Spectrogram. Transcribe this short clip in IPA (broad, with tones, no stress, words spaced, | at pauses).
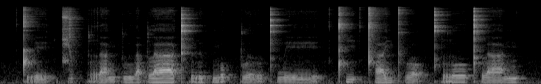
treː˨˩k̚t͡ɕo˦˥k̚pra˦˥ŋ plu˧a̯plaː˥˩kʰrɯ˦˥k̚ ŋo˥˩k̚ plɤː˨˩kʰweː˧ | tʰi˥˩ʔtʰa˦˥jpʰlɔ˨˩ʔ kʰroː˥˩kʰla˦˥ŋ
